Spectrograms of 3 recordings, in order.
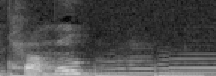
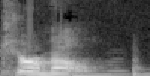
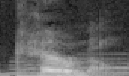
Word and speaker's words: caramel: just ignore the l it's like people who ignore the and caramel why do you do that i'm talking to you midwesterners i remember i showed up there and this lady corrected me when i was trying to order a sunday and she was like you mean caramel no honey i meant caramel caramel there's an a there for a reason burnt takis now you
